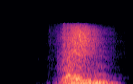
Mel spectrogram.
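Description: A whoosh transition sound effect, about a second long, swelling in and fading out, marking a scene change.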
